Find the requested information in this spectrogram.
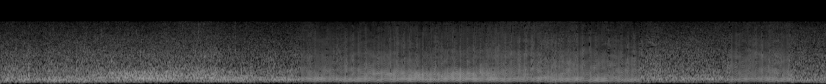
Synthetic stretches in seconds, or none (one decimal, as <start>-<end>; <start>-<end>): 3.0-6.4; 7.3-7.9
